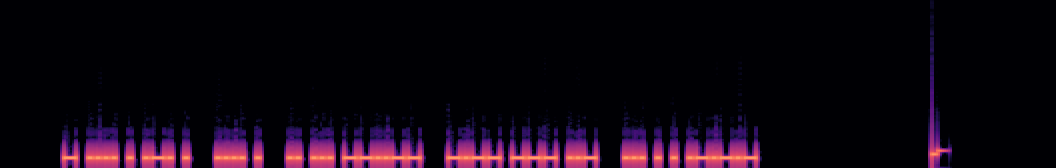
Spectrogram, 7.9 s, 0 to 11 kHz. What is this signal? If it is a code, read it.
Morse code, heard as a keyed tone, about 40 wpm, 700 Hz. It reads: THERE HE IS, YOU SEE.
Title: Sentences from Top 100 Words 40wpm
